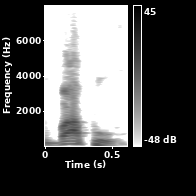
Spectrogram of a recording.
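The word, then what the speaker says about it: Barpu: Yeah, that's the pronunciation. Bapu. It's Bapu. Yeah. B-A-R-P-U. Bapu.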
